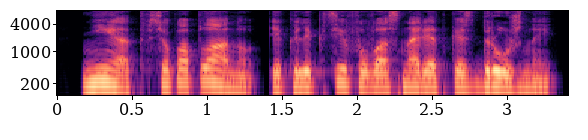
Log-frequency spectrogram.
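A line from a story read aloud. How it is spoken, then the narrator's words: Smirking reply. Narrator (Russian): хмыкнув, отвечаю я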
